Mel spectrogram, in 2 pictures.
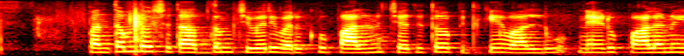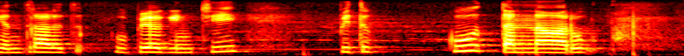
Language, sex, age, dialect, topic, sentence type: Telugu, female, 18-24, Southern, agriculture, statement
